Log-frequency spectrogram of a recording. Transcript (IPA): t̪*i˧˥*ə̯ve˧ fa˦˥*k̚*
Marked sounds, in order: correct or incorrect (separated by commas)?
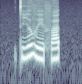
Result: correct, incorrect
